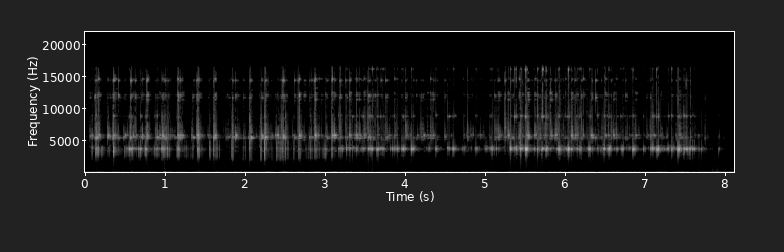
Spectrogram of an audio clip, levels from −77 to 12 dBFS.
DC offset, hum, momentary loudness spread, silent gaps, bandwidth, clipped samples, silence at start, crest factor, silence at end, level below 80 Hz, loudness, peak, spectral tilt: under 0.1%; none; 11 LU; none; 17 kHz; under 0.1%; 0.05 s; 28 dB; 0.15 s; -60 dBFS; -29 LUFS; -4 dBFS; 4.5 dB/octave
